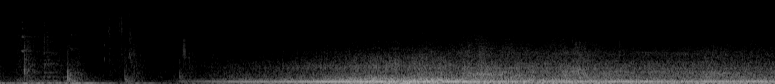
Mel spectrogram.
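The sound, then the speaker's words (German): A car is started and brought out of a garage. A few short knocks come first, then a low engine hum rises and holds steady and fairly loud. “Gut, ich hole den Wagen sofort aus der Garage.”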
